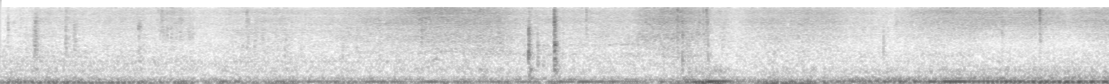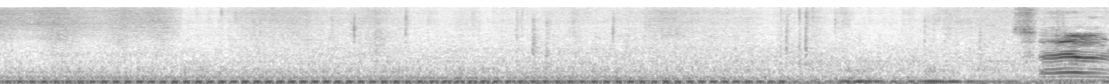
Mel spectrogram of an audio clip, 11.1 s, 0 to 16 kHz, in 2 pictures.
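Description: Infiniti Q50S engine in sport mode with manual shifting, revving to around 2,000 RPM: a steady low rumble that swells and holds, heard from the cabin with a few faint clicks and no talk over it.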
